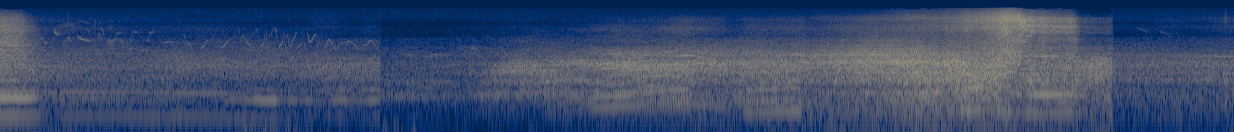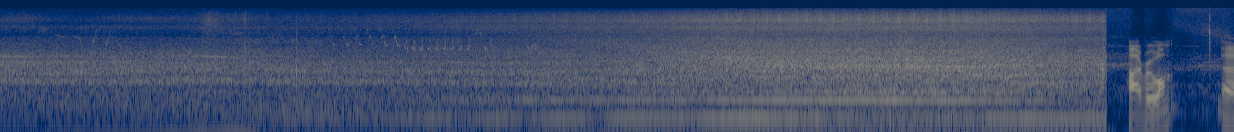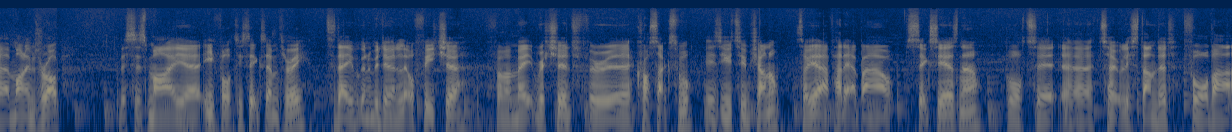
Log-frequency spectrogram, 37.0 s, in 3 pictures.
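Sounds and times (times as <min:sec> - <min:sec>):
car engine accelerating hard: 0:00.0 - 0:23.4
car engine idling: 0:11.2 - 0:23.6.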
